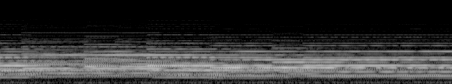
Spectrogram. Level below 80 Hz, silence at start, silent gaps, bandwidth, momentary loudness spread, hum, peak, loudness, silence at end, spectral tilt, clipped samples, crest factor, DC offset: -60 dBFS; 0 s; none; 9.2 kHz; 3 LU; none; -8 dBFS; -21 LUFS; 0 s; -4 dB/octave; under 0.1%; 12 dB; under 0.1%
